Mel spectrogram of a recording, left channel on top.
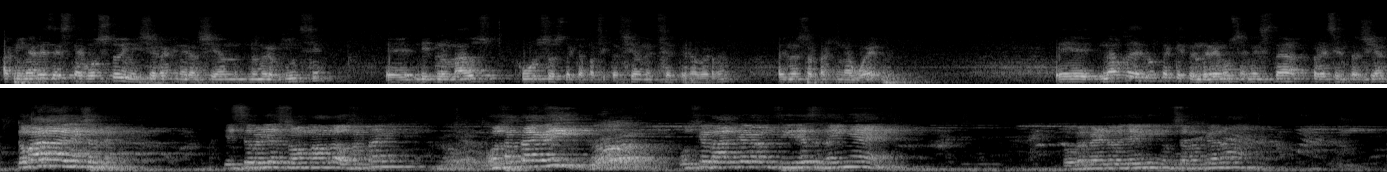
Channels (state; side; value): different; both; correlation 0.00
